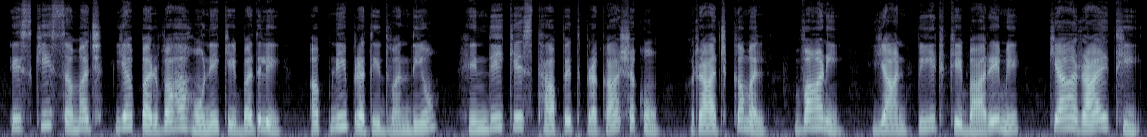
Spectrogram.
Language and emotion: Hindi, neutral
